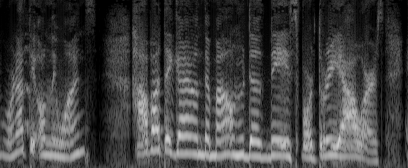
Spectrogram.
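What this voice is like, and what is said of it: Imitated Spanish accent. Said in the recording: “With the best Spanish accent of all time.”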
